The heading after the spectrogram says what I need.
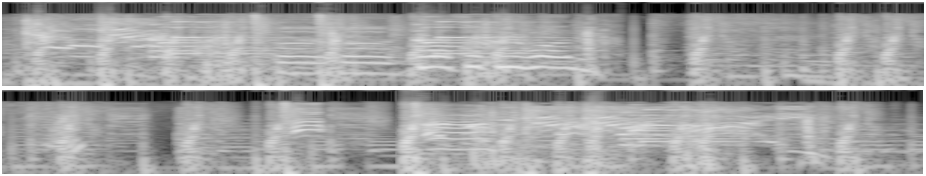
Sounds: thwack

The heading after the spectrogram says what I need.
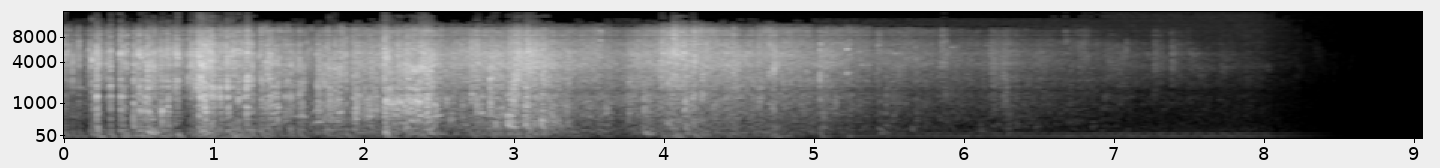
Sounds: crushing

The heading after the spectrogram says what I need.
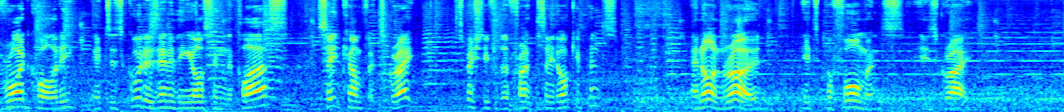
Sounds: speech, car, vehicle

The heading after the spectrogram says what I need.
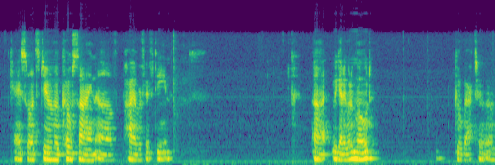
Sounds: speech

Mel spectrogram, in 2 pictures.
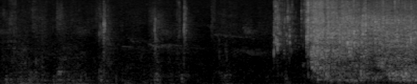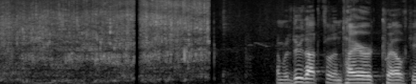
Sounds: water, speech

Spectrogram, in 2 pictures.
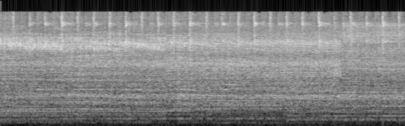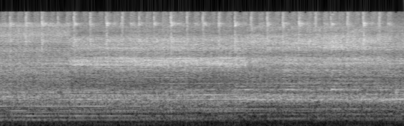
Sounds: music, power tool

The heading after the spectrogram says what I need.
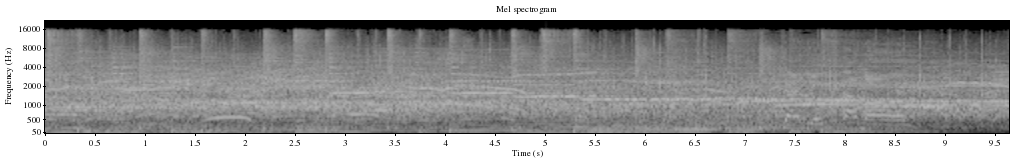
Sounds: music, speech

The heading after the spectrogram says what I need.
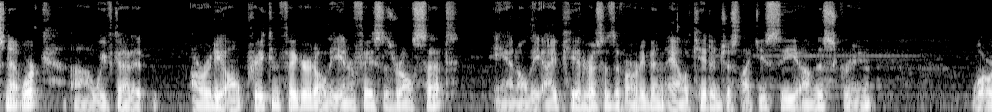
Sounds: speech

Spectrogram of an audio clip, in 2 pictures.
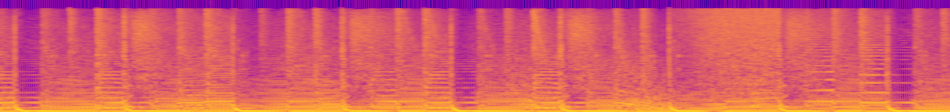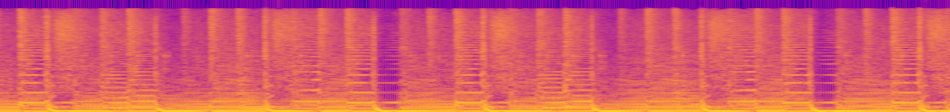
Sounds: music

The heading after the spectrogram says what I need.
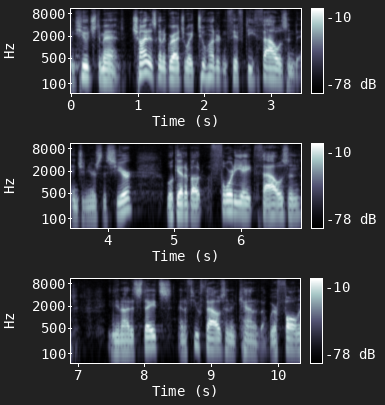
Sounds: speech

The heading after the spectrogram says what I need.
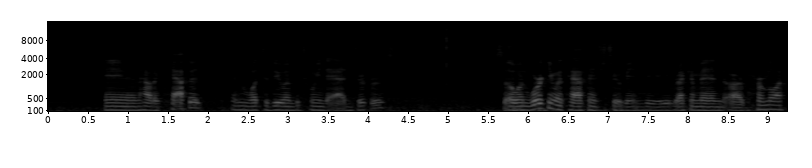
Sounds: speech

